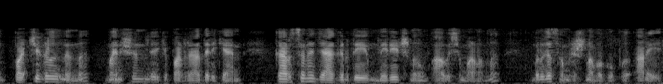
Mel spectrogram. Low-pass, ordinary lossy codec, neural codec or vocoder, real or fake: 5.4 kHz; Opus, 64 kbps; vocoder, 44.1 kHz, 80 mel bands, Vocos; fake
